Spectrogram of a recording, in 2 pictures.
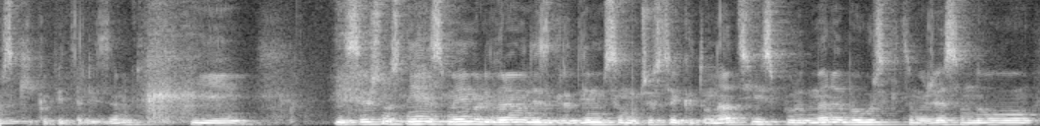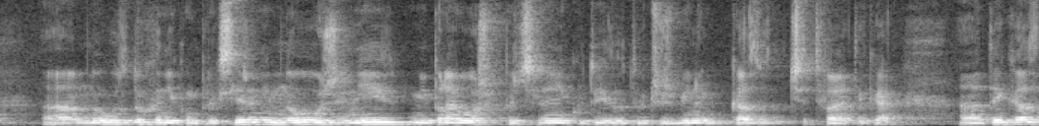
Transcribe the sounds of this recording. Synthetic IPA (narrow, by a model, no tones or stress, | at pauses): ɾsk̟ikɐpit̪ɐlizəmi | isɤʃnost̪niɛsmɛiməlivɾɛmɛd̪ɐizɡɾɐd̪imsəmot͡ʃust̪vʲiɛkɐt̪ɔnat̪siːspoɾɛt̪mɛnɛbɤlˠɡəɾsk̟i̥t̪ɛmɐʒɛsəmnɔɡʊ | mnɔɡʊzd̪uxənikomplɛksiɾɐnimnɔɡʊʒɛnimipɾavilˠɔʃt̪o̥pɛt͡ʃɛ̥t̪lɛnʲiɛkoit̪ʊid̪vət̪ot͡ʃʊʒbinəɡokazvət̪t͡ʃɛ̥t̪ovaɛt̪ɐka | t̪ɛjkaz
